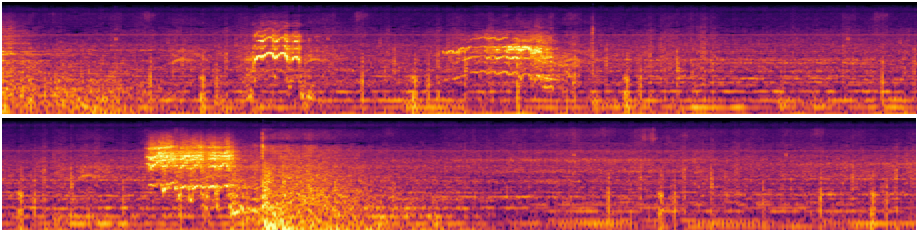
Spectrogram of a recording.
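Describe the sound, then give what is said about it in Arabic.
A horse whinnies in a few separate bursts, the loudest and longest near the end, over a steady low background rumble with no talking. “ها صوت خيل.”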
